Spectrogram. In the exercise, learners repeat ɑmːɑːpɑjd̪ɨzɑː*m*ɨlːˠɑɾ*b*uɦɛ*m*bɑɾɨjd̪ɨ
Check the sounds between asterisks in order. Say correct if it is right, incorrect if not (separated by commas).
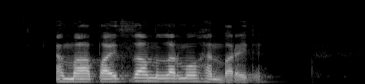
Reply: correct, incorrect, correct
